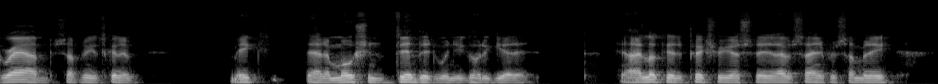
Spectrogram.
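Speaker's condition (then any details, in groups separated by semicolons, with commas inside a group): Parkinson's disease; man nearly 66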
